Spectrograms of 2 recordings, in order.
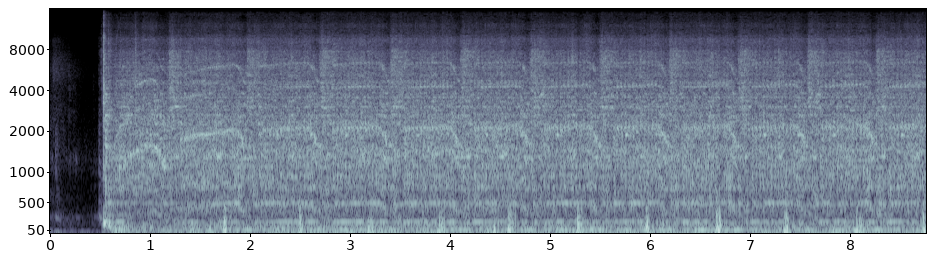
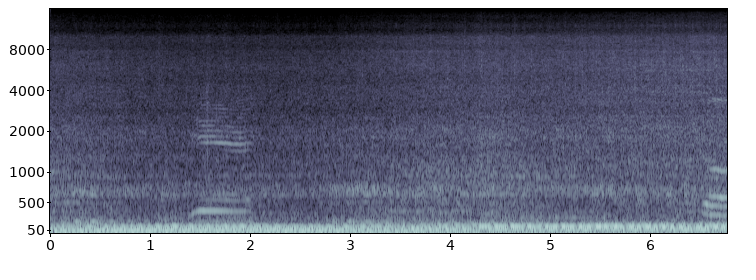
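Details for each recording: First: Compression test on a 1973 AMC Hornet, cylinder 5: even starter cranking for about nine seconds at a steady beat of roughly three per second, with no lazy strokes. Gauge reads about 145–150, which looks healthy. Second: 1973 AMC Hornet with a weak engine, restarted after a loose plug wire was refitted, possibly flooded: smoother but still uneven, loping idle with a lumpy stumble; rough idle, compression test planned.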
